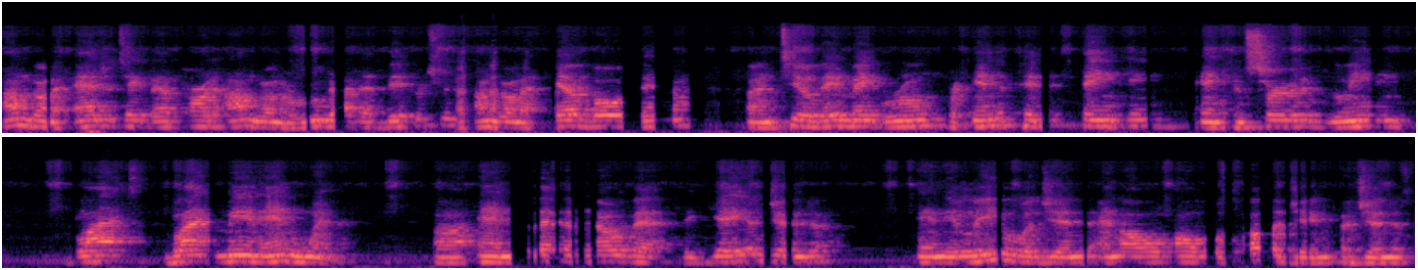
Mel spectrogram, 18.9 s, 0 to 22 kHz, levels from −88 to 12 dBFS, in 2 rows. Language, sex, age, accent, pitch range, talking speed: English, male, 40-59, American, 130-155 Hz, 165 wpm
